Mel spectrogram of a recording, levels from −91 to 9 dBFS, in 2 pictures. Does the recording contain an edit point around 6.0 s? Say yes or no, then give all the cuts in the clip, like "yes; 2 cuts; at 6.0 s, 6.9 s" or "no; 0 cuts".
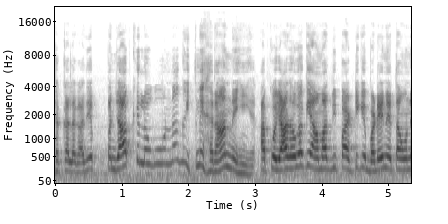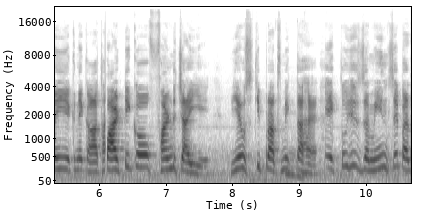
yes; 3 cuts; at 2.9 s, 6.0 s, 9.4 s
